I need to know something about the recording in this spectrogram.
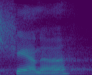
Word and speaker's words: Shana: name ever again so my name is Shanna it rhymes with banana and it's one of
